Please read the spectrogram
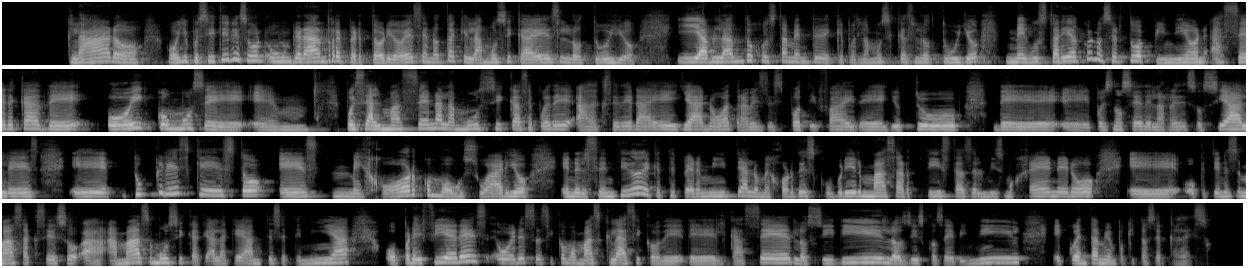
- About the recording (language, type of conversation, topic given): Spanish, podcast, ¿Qué canción te conecta con tu cultura?
- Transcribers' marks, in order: none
